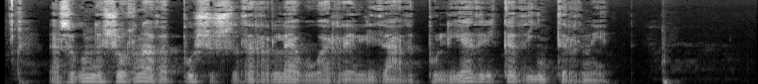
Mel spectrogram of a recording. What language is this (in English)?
Galician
